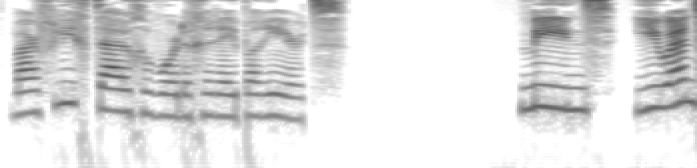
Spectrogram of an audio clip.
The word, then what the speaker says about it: vliegtuigen: vliegtuigen. Means airplanes or aircraft, pronounced Vliegtuigen. with the G, is a voiced sound, like in the English go, and the ch is a guttural sound.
